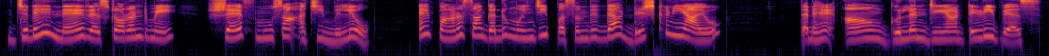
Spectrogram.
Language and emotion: Sindhi, happy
